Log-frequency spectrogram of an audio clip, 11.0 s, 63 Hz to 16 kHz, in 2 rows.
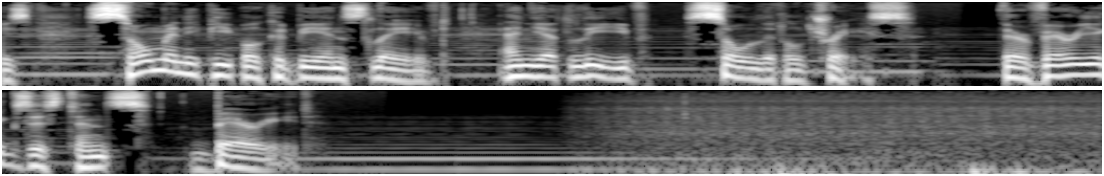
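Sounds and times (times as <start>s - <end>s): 
speech: 0.0s - 7.2s
moving bus rumble and road noise from inside: 8.3s - 10.9s.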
